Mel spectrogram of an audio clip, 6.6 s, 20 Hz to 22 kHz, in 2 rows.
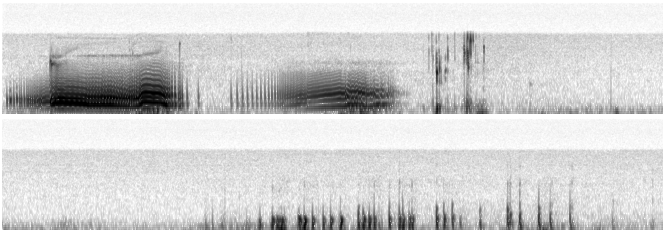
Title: extremely LOUD stomach growls and empty stomach (part 4)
